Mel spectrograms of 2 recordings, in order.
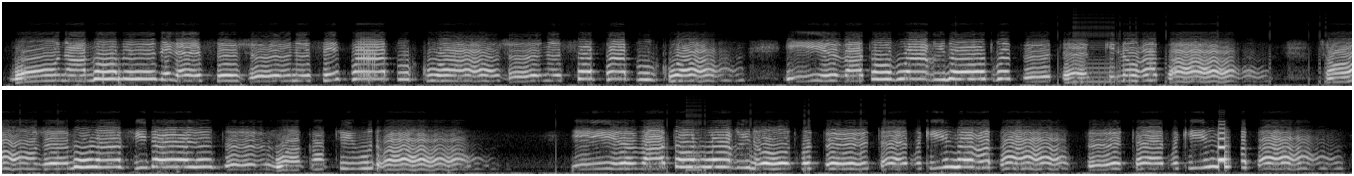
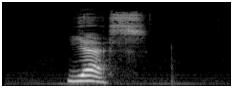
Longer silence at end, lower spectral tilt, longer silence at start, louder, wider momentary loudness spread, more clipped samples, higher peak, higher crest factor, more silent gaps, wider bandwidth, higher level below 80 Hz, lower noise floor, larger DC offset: second, 0.1 s vs 0.85 s; first, -5 dB/octave vs -2 dB/octave; second, 0.05 s vs 0.65 s; about the same, -16 LUFS vs -17 LUFS; second, 9 LU vs 13 LU; neither; about the same, 0 dBFS vs -2 dBFS; about the same, 16 dB vs 18 dB; neither; second, 8.2 kHz vs 15.5 kHz; first, -44 dBFS vs -66 dBFS; second, -37 dBFS vs -56 dBFS; first, 0.1% vs under 0.1%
